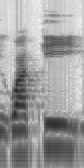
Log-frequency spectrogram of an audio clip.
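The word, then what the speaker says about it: 脇: ba là chữ hiếp là nách cái này phải đọc là gì waki đúng không nhở không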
